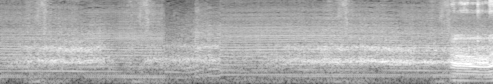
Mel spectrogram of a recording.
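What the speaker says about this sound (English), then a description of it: "Oh, that was a sick drift." An original Honda Integra Type R drifts with a sustained, wavering tire squeal over a steady engine drone, rising louder near the end, close and continuous.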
